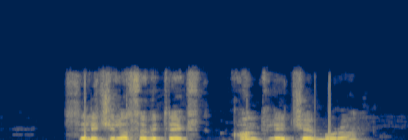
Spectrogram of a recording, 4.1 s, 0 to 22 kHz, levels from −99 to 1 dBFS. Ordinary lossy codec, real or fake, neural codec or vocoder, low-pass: Opus, 64 kbps; fake; vocoder, 44.1 kHz, 128 mel bands, Pupu-Vocoder; 10.8 kHz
